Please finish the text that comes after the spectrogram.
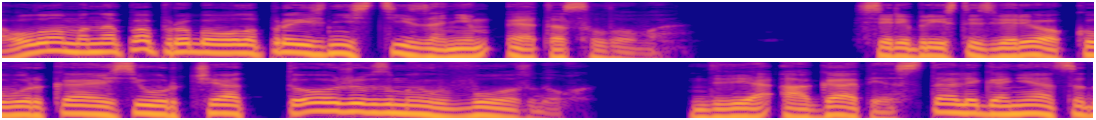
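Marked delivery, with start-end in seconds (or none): none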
